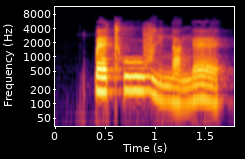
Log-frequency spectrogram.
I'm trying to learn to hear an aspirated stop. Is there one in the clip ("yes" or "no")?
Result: yes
